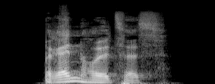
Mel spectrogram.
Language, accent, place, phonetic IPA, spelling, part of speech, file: German, Germany, Berlin, [ˈbʁɛnˌhɔlt͡səs], Brennholzes, noun, De-Brennholzes.ogg
- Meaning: genitive singular of Brennholz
